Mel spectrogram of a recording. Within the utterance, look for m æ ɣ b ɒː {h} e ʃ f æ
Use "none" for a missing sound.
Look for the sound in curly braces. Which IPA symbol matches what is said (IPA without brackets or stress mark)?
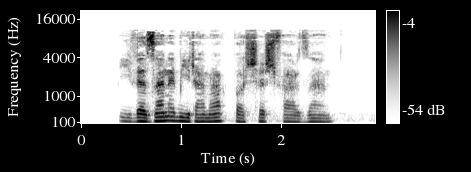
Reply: ʃ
